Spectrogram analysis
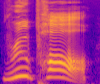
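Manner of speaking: usual speaking voice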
